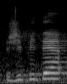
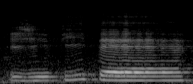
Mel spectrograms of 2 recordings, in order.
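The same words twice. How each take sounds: First: Said in the usual way. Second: JUPITER stretched out very slowly, syllable by syllable; drawn-out word. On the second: Pretend. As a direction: draw out every syllable of Jupiter playfully. Second take, stretched out for fun. (Jupiter étiré, syllabe par syllabe)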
